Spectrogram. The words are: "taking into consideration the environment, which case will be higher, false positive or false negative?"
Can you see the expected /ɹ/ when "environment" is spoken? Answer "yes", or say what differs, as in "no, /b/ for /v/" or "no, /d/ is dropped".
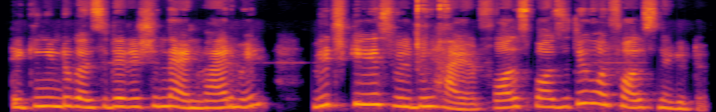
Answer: no, /ɹ/ is dropped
